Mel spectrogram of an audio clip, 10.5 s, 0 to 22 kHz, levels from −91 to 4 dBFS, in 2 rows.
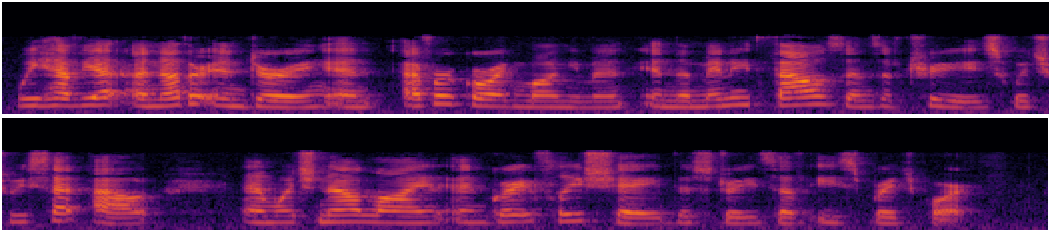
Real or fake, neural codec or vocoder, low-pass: real; none; 7.2 kHz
